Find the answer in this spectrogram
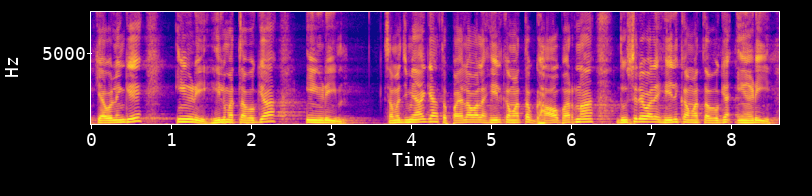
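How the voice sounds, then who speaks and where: A man teaching an English vocabulary lesson, spelling words letter by letter and asking questions that he answers himself. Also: on the high side. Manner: asks questions and answers them himself, addresses viewers as children. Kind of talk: classroom-style vocabulary lesson. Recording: long hall reverb.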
